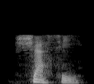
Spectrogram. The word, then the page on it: chassis: ‘ʃæsız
